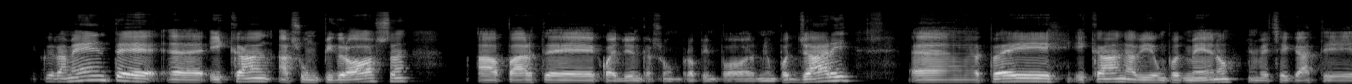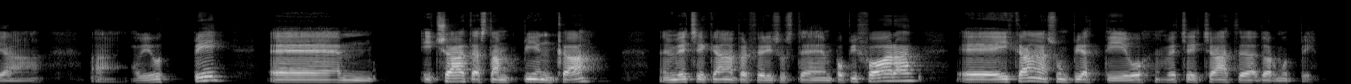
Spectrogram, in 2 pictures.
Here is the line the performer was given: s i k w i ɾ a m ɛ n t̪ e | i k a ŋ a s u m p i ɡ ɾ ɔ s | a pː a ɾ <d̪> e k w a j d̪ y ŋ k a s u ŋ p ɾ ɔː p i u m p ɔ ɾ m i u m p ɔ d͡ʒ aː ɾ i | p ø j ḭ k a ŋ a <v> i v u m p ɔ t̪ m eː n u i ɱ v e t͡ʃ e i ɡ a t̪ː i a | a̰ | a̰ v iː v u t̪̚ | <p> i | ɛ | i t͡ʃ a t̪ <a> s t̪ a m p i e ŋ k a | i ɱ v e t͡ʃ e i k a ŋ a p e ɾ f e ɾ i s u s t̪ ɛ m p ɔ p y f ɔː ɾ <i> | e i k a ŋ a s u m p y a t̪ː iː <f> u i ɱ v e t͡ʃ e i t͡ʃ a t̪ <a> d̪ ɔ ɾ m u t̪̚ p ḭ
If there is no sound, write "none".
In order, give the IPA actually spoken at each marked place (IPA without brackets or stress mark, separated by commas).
t̪, v, p, a, a, v, a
